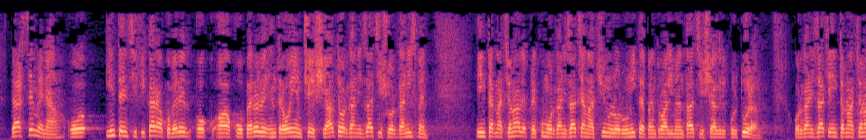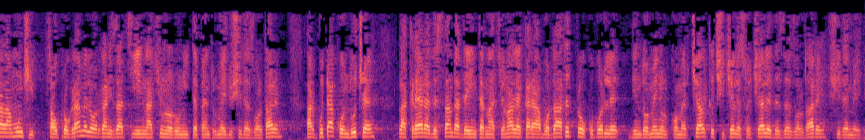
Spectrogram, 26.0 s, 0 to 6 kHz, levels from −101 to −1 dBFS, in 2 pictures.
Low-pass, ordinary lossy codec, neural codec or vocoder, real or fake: 5.4 kHz; MP3, 24 kbps; none; real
